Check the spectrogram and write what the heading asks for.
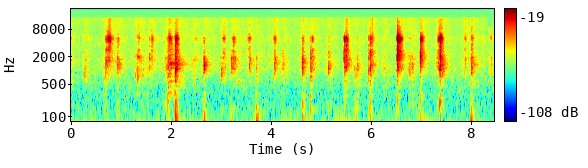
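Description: Faint, irregular soft taps and squishes of hands pressing and spreading a mashed potato, chicken and cheese mixture in a tray, about one or two a second.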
